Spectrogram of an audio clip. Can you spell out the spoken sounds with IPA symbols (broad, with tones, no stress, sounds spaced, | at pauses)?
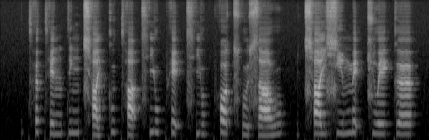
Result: t̪ʰ ə˥˧ t̪ʰ e˧ n t̪ i˦ ŋ t͡ɕʰ a˨˩ j k u˥˧ t̪ʰ a˨ ʔ t͡sʰ j u˦ pʰ e˦ ʔ t͡sʰ j u˧ pʰ ɔ˥˧ t͡sʰ u˨˩ s a˨˦ w | t͡ɕʰ a˧ j ɕ i˧ m e˦ ʔ t͡ɕ w e˧ k ə˧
